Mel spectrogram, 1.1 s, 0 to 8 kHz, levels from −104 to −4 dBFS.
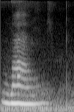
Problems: low volume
